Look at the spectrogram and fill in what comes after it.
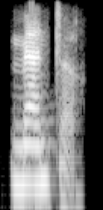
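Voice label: "manta", Indian English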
